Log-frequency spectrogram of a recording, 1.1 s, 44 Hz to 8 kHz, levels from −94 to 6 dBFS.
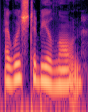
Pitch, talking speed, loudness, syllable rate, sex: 175 Hz, 270 wpm, -13 LUFS, 7.1 syllables/s, female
